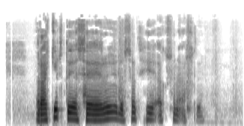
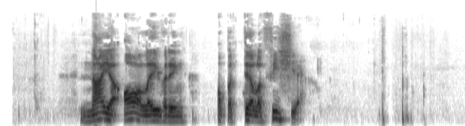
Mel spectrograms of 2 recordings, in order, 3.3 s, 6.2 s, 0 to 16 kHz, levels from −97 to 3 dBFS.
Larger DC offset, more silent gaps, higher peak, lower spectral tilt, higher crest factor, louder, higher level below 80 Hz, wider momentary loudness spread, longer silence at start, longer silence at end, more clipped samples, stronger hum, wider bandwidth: neither; neither; about the same, 0 dBFS vs 0 dBFS; first, -7 dB/octave vs -5.5 dB/octave; about the same, 20 dB vs 20 dB; about the same, -18 LUFS vs -17 LUFS; first, -60 dBFS vs -68 dBFS; about the same, 17 LU vs 15 LU; second, 0.5 s vs 1.05 s; second, 0.6 s vs 2.15 s; neither; neither; about the same, 10.5 kHz vs 11.5 kHz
